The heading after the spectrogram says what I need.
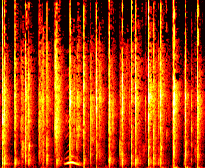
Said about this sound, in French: Merci messieurs, on peut vous applaudir très fort, je pense. Merci.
